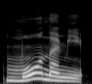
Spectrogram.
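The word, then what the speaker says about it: mon ami: Якщо слово жіночого роду, наприклад, амі, подруга, починається на голосну, то замість ма ми кажемо мон. Виходить монамі. Навіщо? Просто, щоб дві голосні не стояли поруч. Сказати ма а мі незручно, а мона мі звучить красиво і плавно.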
